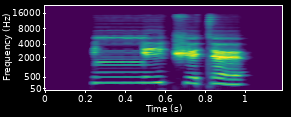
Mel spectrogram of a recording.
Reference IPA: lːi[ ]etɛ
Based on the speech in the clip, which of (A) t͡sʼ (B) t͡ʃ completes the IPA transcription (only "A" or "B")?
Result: B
